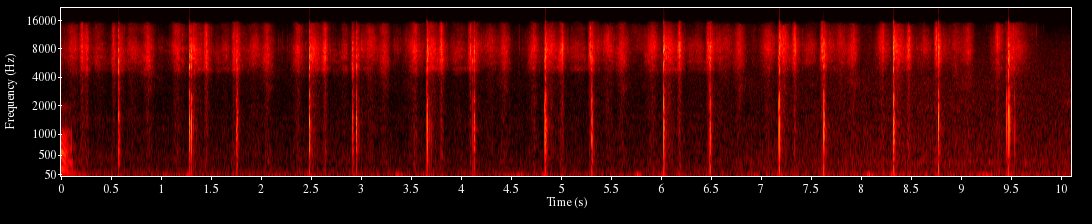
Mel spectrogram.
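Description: Asalatos, pairs of seed-filled shaker balls joined by a cord, played with both hands. The balls knock together in sharp clicks, about two a second, over a steady seed rattle as they spin, swing and shake between clicks. The playing stops just before the end.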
